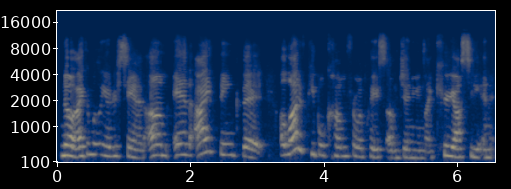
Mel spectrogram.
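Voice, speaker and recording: A woman's voice: a little high, a little fast, fairly bright tone. Young woman from Nigeria, student on a video call, earnest and chatty. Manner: earnest, chatty, filler-heavy. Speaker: student participant. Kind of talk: candid personal account.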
